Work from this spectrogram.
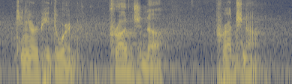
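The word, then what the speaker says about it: prajna: We often see that a pronounced as a schwa sound in words with that origin, but the bell still hurts every single time we hear it.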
